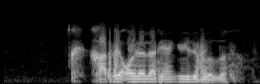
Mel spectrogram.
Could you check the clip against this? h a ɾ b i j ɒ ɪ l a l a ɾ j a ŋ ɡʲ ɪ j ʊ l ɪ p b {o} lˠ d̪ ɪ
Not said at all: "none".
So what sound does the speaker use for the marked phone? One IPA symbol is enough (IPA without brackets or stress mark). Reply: o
